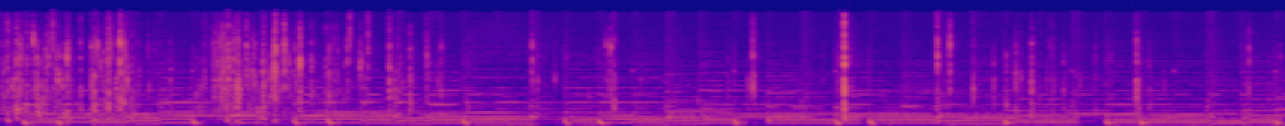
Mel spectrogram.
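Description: Background music with held notes that change every so often, over the crinkling and crackling of a clear plastic bag being squeezed and handled, with the crackles busiest in the first couple of seconds.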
